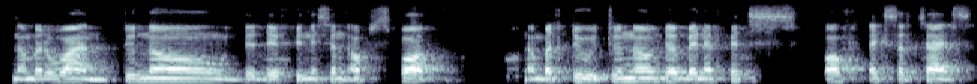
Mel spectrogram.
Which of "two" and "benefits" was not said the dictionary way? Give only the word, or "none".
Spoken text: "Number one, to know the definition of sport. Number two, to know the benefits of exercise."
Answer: none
